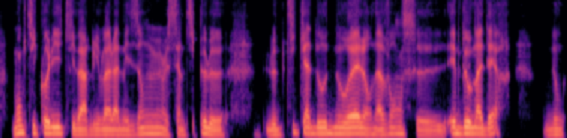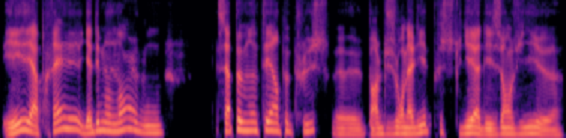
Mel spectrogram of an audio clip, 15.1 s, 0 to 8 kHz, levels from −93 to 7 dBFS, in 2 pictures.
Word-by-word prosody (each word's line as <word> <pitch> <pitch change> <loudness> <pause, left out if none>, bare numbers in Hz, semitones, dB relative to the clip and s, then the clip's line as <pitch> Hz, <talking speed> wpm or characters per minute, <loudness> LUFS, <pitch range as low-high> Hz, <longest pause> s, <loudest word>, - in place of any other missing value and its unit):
mon 135 +4 +3
petit 140 -1 -3
colis 125 -1 +4
qui 115 - -4
va 105 - +4
arriver 105 +1 -1
à 105 - +3
la 105 -1 +2
maison» 115 +5 -2
et 100 - -4
c'est 95 +3 -7
un 100 - -5
petit - - -11
peu 130 - -1
le 100 -4 +1 0.5
le 105 +2 -2
petit 120 +8 -9
cadeau 120 -2 +2
de - - 0
Noël 120 0 +5
en 110 0 -3
avance, 120 +4 -3
heu, 95 -2 -5
hebdomadaire. 125 -2 +2 0.5
Donc 105 0 -5
et 170 - +4
après 200 - +1
il 135 - -5
y - - +6
a - - +3
des 180 +5 +2
moments 185 +4 0
où 140 -4 -2 0.7
ça - - +2
peut 200 - +4
monter 185 +1 +1
un 175 -1 +1
peu 175 +2 -5
plus, 165 +4 -8
heu, 110 -2 -5
par 115 +1 -1
du 120 -1 -5
journalier, 125 +4 +1
plus 155 -3 -13
lié 135 +3 +3
à 125 - +4
des 110 +1 -2
envies, 120 +2 0
heu, 100 -2 -2
120 Hz, 195 wpm, -22 LUFS, 110-140 Hz, 0.7 s, y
